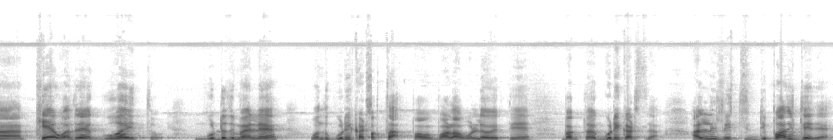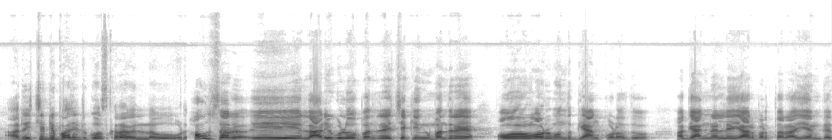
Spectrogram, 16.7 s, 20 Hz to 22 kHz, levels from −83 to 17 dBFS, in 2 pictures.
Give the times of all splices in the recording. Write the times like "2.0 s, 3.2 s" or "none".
10.2 s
